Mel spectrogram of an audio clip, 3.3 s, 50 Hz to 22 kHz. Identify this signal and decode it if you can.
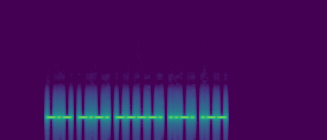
Morse code, heard as a keyed tone, about 44 wpm, 700 Hz. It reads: KC9FW
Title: USA Call Signs 45wpm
